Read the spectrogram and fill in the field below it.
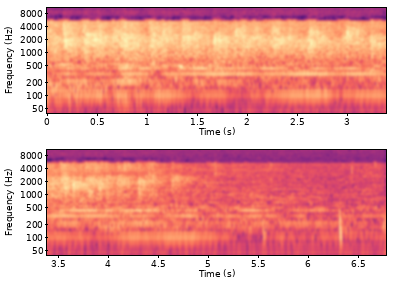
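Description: A church congregation applauding together, a dense, steady burst of clapping that slowly fades over a sustained low musical tone in a large hall.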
